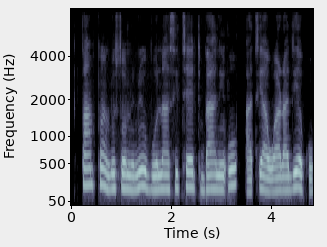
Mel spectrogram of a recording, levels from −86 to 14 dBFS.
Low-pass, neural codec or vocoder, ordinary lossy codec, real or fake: 7.2 kHz; none; AAC, 48 kbps; real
